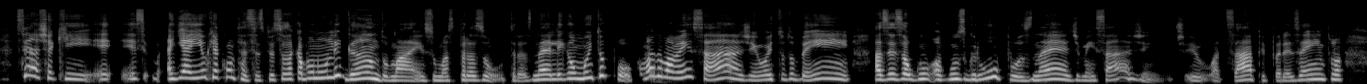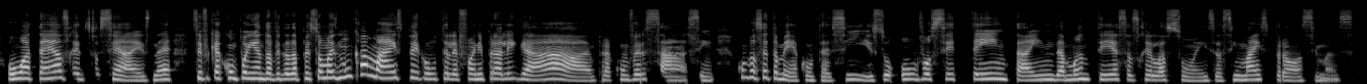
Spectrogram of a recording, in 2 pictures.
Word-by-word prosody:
Você 405 - -5
acha 335 -8 0
que 255 0 -3 0.2
e 235 0 -4
esse 260 -1 -6 0.3
e 295 - 0
aí, 295 +1 +4
o - - -2
que 330 - -2
acontece, 280 - -2
as 195 - -8
pessoas 220 +4 -3
acabam 265 +3 +1
não 295 +2 +2
ligando 265 - +4
mais 185 0 -1
umas 180 -1 -4
para 205 +1 -2
as 195 0 -5
outras, 180 -3 -7
né, 225 +3 +4
ligam 240 +3 +1
muito 310 +10 +2
pouco. 410 - -6
Manda 385 -1 +3
uma 315 -3 +5
mensagem: 270 - 0
"Oi, 220 +3 -1
tudo 235 +2 -7
bem?" 235 +2 -1 0.2
Às 225 0 +3
vezes 245 0 0
algum 240 +1 +3
alguns 235 +2 +1
grupos, 225 - -1
né, 225 +3 +2
de 195 0 -8
mensagem, 195 - -7
de 180 - -11
WhatsApp, 190 +4 -3
por 170 -1 -10
exemplo, 225 +6 -1 0.3
ou 250 +3 +5
até 270 +1 +3
as 310 - +3
redes 250 -3 -6
sociais, 185 -7 -1
né. 225 +2 +2 0.2
Você 285 - 0
fica 270 +2 +2
acompanhando 275 -2 +3
a - - +5
vida 245 0 +1
da 250 - +5
pessoa, 275 +4 +1
mas 305 -1 +5
nunca 385 +10 +5
mais 290 -4 +6
pegou 275 -5 -1
o - - -7
telefone 245 0 -1
pra 255 +1 +1
ligar, 225 -7 +3
pra 200 +1 -6
conversar, 220 -4 -2
assim. 185 -2 -9 0.2
Com 335 - -6
você 320 -1 -1
também 235 -9 0
acontece 185 +2 -7 0.2
isso? 190 +4 -4
Ou 240 0 -1
você 245 +1 -2
tenta 245 -4 +1
ainda 210 +2 +1
manter 230 +1 0
essas 225 -3 -4
relações, 195 -4 -5
assim, 180 +4 -6
mais 215 +3 0
próximas? 175 - -8
235 Hz, 180 wpm, -24 LUFS, 200-265 Hz, 0.3 s, mais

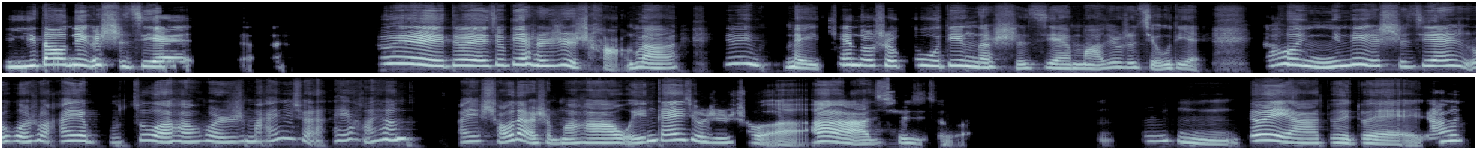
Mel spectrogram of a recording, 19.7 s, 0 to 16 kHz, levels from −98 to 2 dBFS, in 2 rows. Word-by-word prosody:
一 240 +4 +4
到 325 +1 +7
那 315 -1 +7
个 290 +3 +4
时 255 -6 -1
间， 240 +1 +4 1.4
呃 365 - -5
呃， - - 0
对 325 -7 +8
对， 290 -1 +4
就 305 +2 -1
变 325 +1 +3
成 280 -2 +4
日 290 -2 +1
常 200 - -5
了， 190 -2 0 0.3
因 350 +2 -8
为 340 -5 -2
每 185 -8 +1
天 320 - -1
都 290 -2 +2
是 275 -3 0
固 275 +2 -2
定 280 -4 +2
的 210 -1 +1
时 175 -6 -5
间 175 -1 -4
嘛， 165 -2 -3
就 215 +3 -5
是 205 -1 -5
9 170 -5 -5
点。 170 -1 -7 0.4
然 285 +4 -8
后 325 -3 +3
你 240 -2 +2
那 320 +3 +3
个 275 - 0
时 260 -4 -5
间， 275 +1 +1
如 235 -1 -5
果 250 -2 -1
说， 260 -3 -4
哎 260 +2 -3
呀， 275 - +2
不 205 +1 -16
做 260 -4 -1
哈， 230 -2 -3
或 250 0 -5
者 220 - -3
是 225 - -6
什 250 - -8
么， 240 - -6
诶， 290 +5 -7
就 380 0 -7
觉 - - -9
得， - - -10
哎 285 - -9
呀， 325 - -6
好 - - -9
像， 320 +1 0 0.4
诶， 235 +2 -6
少 235 -4 -3
点 - - +2
儿 - - 0
什 180 -3 -6
么 175 +2 -4
哈， 195 -1 +1
我 190 - -3
应 215 +9 -1
该 300 +2 +3
就 285 -6 -2
是 195 -2 -5
说 185 -4 -7
啊， 230 -11 +2
继 160 +6 -11
续 - - -4
做。 155 - -19 1.3
嗯。 255 +1 -11
嗯 165 -10 -5
哼， - - -18
对 280 -3 +5
啊， 185 -2 -2
对 190 -2 -4
对， 155 -4 -4
然 240 - -2
后 280 - +1
250 Hz, 260 characters per minute, -22 LUFS, 195-290 Hz, 1.4 s, 对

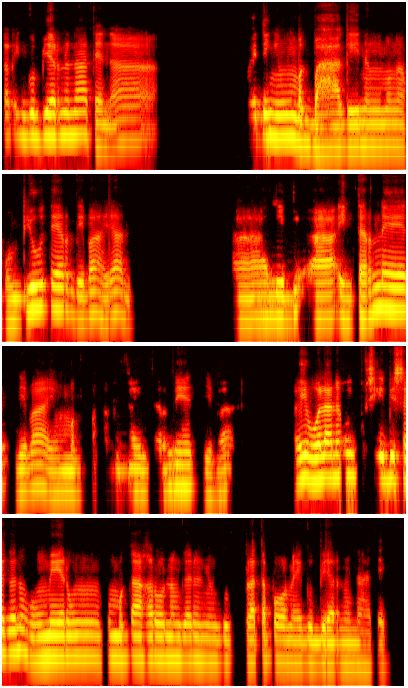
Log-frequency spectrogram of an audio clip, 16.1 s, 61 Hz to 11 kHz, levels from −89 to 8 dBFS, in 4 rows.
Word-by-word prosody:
katabing 170 0 -7
gobyerno 175 0 +2
natin, 175 -10 -2
ah. 150 +3 -7 0.9
Pwedeng 165 +1 +1
yung 165 0 +3
mag 140 -2 0
bahagi 120 +1 0
ng 130 0 -2
mga 130 0 -3
kompyuter 165 +9 +2
'di 130 -5 -3
ba 145 +2 -3
yan. 130 -1 -5 1.0
Ah, 120 +2 -2
lib 125 -1 0 0.2
ah, 125 +1 +3
internet 160 +7 +3
'di 125 +1 -3
ba 140 -1 -1
yung 115 -1 -4
magpakabit 120 - -7
ng 125 - -3
internet 135 +3 -2
'di 110 -5 -9
ba? 115 +3 -7 0.6
Ay, 170 +4 +4
wala 180 +1 +8
naman 190 +1 +1
imposible 185 -2 +1
sa 170 -2 +2
ganon 170 -1 +1
kung 140 +1 +1
merong, 145 0 +2
kung 145 -1 -2
magkakaroon 140 -1 +1
ng 140 - -2
ganon 135 0 -2
yung 130 -1 -4
gob 130 - -4 0.2
plataporma 130 0 -1
yung 125 0 -3
gobyerno 120 -1 -1
natin. 110 -1 -9
140 Hz, 165 wpm, -21 LUFS, 125-165 Hz, 1.0 s, wala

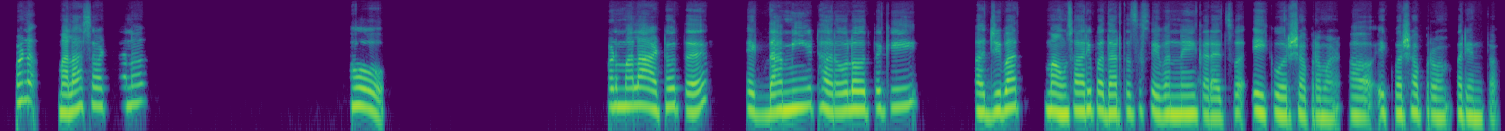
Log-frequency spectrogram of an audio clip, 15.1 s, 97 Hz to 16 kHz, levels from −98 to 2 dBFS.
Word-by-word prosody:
पण 315 +2 +1 0.3
मला 205 +2 +3
असं 265 +2 -4
वाटतं 260 +1 -7
ना 290 +2 -3 2.1
हो. 255 -4 +3 2.2
पण 255 - +1
मला 260 +1 +3
आठवतं 240 0 0
आहे. 220 +9 +3 0.5
एकदा 205 +1 +1
मी 240 +3 +5
ठरवलं 220 -1 +3
होतं, 230 0 +2
की 255 +5 -3 0.7
अजिबात 215 +5 +3 0.3
मांसाहारी 215 +1 +4
पदार्थाचं 200 -1 0
सेवन 195 -3 0
नाही 195 0 +4
करायचं. 175 +1 -4
1 205 -1 +1
वर्षाप्रमाण 180 -1 -1
अ, 180 -2 -2
1 205 -2 -4
वर्षा 195 +1 +1
प्र 180 -2 -2
पर्यंत. 175 -3 -2
210 Hz, 110 wpm, -21 LUFS, 195-245 Hz, 2.2 s, मी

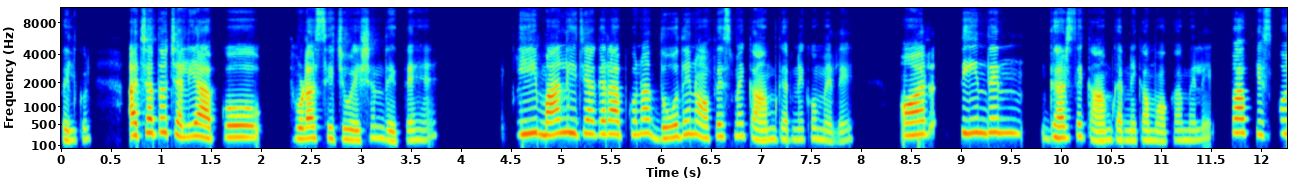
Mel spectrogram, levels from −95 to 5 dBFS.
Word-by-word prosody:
बिल्कुल। 190 +1 -9 0.4
अच्छा 270 +5 +6
तो 335 +1 0
चलिए 260 -3 -1
आपको 235 0 +4 0.6
थोड़ा 215 +1 +5
सिचुएशन 215 0 -6
देते 180 -1 -8
हैं। 190 +7 -16 0.8
कि 300 +2 +2
मान 280 +1 +6
लीजिए 310 -2 0
अगर 295 0 -1
आपको 290 0 +1
ना 310 +2 0
2 220 -2 -1
दिन 290 +2 -4
ऑफिस 250 +1 -2
में 260 0 -8
काम 195 -3 -2
करने 195 -1 -11
को 210 +1 -13
मिले 175 0 -13 0.6
और 285 +2 +5 0.3
3 315 0 +1
दिन 320 -1 -2 0.2
घर 225 +1 +1
से 250 +3 -7
काम 180 -4 -3
करने 185 -2 -9
का 185 +1 -7
मौका 180 +1 -10
मिले, 185 0 -14 0.2
तो 320 - +3
आप 320 0 +6
किसको 285 +2 -8
235 Hz, 175 wpm, -21 LUFS, 190-295 Hz, 0.8 s, अच्छा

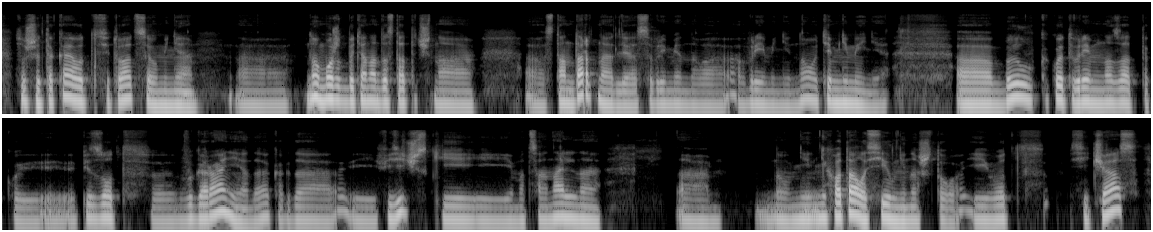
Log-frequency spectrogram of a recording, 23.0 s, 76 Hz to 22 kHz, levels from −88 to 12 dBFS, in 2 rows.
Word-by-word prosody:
Слушай, 140 -2 0
такая 140 +7 +2
вот 145 -2 +3
ситуация 150 +1 0
у - - +2
меня. 120 -2 +1 0.4
А, 120 0 -6 0.2
ну, 175 +2 +7
может 155 -1 +7
быть, 145 0 +1
она 150 -1 +5
достаточно, 130 -3 -2 0.5
а, 120 -1 -7
стандартная 135 +2 +2
для 120 0 -2
современного, 120 - -5
а, - - -8
времени, 125 -2 -3
но 150 +6 -2
тем 145 -2 +1
не 135 - +4
менее. 120 -2 -1 0.7
А, 125 0 +4
был 160 +7 +4
какое-то 155 -1 0
время 135 0 +5
назад 135 0 0
такой, 115 -2 -9
э, - - -9
эпизод, 135 +1 -1 0.3
э, - - -8
выгорания, 130 +4 +1
да, 125 +5 -4
когда 125 -1 -7
и 125 -7 -7
физически, 150 0 -3
и 125 -1 -3
эмоционально, 130 0 0 0.7
а, 120 -1 -5 0.5
ну, 130 -4 -4
не 130 +1 +1
не 140 +1 +2
хватало 150 0 +7
сил 140 +1 +2
ни 120 -1 +2
на 125 0 -1
что. 125 - -7
И 130 -12 -4
вот 130 +1 -2 0.6
сейчас 185 +10 0
130 Hz, 130 wpm, -21 LUFS, 120-145 Hz, 0.7 s, ну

